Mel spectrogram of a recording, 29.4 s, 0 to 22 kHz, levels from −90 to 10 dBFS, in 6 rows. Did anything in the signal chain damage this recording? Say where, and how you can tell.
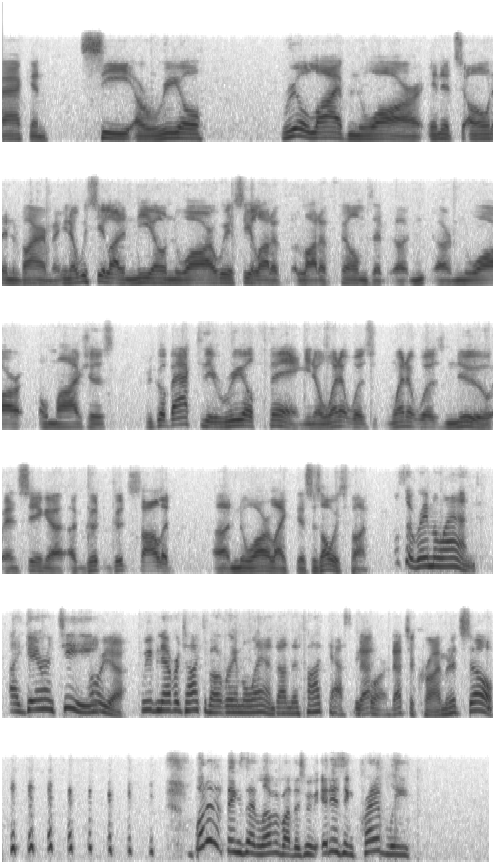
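Yes. The noise suppressor in the call processing cut speech six times: 7.32–9.45 s, 10.19–14.28 s, 14.82–16.86 s, 17.68–18.76 s, 22.68–24.31 s and 25.20–26.49 s. Each time, brief stretches of speech, up to about a second in total, dropped by as much as about 19 dB. The suppressor treated soft consonants and word tails as noise and gated them down with the room noise. On a waveform, the syllable tails collapse abruptly. On a spectrogram, the energy thins or vanishes in short patches below the 8 kHz ceiling.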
